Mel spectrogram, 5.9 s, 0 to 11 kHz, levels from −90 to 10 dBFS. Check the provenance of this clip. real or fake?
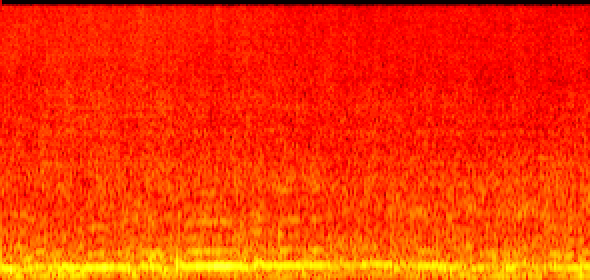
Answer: fake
